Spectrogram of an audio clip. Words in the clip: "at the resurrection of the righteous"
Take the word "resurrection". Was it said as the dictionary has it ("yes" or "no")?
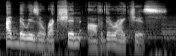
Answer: yes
